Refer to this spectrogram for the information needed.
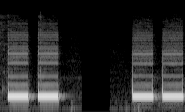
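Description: An outgoing-call ringback tone sounds twice: each ring is a pair of short, steady buzzing bursts, with a second of silence between the pairs. The tone is loud and clear, and no one speaks.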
